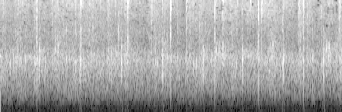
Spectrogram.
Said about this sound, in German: Ihr Applaus. Dankeschön.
